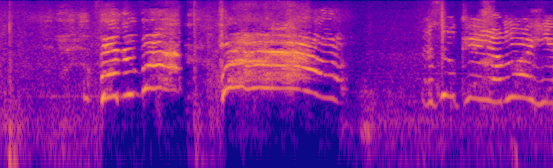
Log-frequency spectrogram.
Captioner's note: woman screaming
